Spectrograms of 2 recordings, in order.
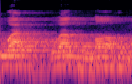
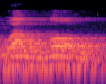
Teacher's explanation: Tapi wallahu, Allah tafkhim ya. Sebelum lafaz Allah itu a sama u maka wajib dibaca tafkhim. Wallahu ala la mad tabi'i atau mad asli.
